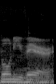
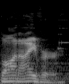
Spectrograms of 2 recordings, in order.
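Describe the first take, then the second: First: The name is said with a French-style pronunciation. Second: The name is said with a Texan English pronunciation. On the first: This is the proper way, but it feels pretentious. "it feels like I'm putting on airs by calling it Bon Iver" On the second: This is how the speaker casually said it for years. "I always called them Bon Iver because I live in Texas"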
